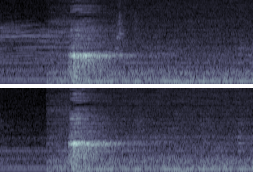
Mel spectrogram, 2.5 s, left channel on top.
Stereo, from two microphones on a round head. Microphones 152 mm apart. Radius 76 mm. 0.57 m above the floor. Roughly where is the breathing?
Right.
